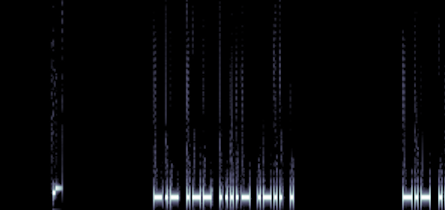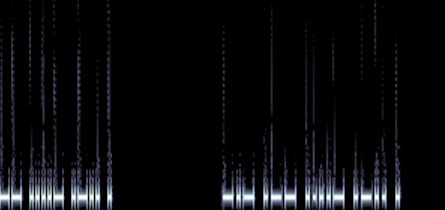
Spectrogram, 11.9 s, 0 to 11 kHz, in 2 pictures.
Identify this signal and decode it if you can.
Morse code, heard as a keyed tone, about 31 wpm, 700 Hz. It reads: KW4LE KW4LE KW4LE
